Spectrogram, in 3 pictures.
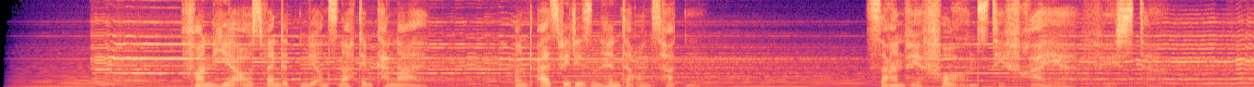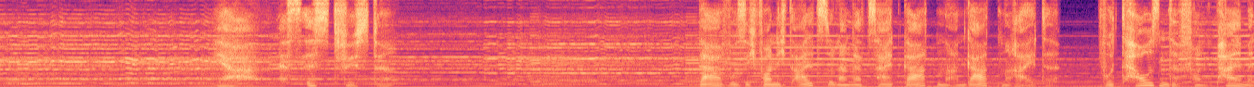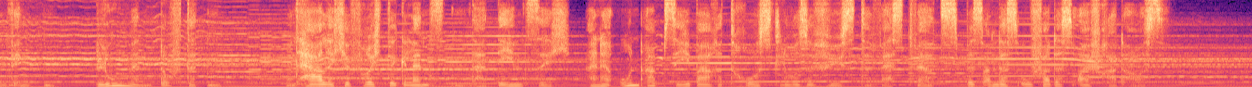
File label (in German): Reportage; Wueste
